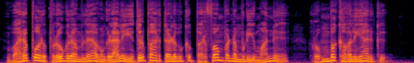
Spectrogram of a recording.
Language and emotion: Tamil, fearful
